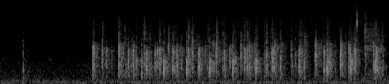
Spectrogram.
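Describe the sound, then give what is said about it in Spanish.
A burst of applause starts abruptly after a quiet moment and continues steadily, many quick overlapping claps at a moderate level. “Un aplauso.”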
